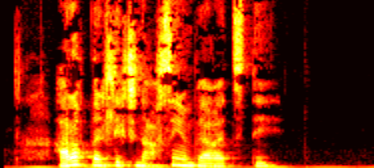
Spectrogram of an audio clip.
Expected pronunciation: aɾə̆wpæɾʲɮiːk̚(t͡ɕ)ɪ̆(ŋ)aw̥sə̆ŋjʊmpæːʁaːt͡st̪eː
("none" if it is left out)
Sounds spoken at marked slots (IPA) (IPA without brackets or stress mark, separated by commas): t͡ɕʰ, n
